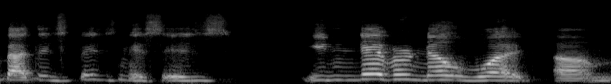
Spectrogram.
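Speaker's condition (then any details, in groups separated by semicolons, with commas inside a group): Cerebral palsy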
